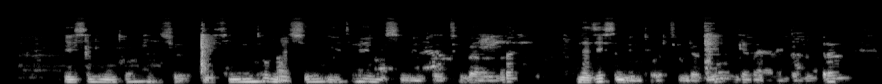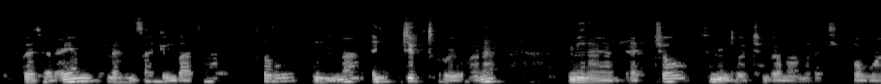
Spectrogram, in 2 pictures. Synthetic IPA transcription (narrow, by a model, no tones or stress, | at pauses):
jɛsɨmːɨnt̪ʰomat͡ʃɪjɛsɨmːɨnt̪ʰomaʃɪnjɛt̪ʰələjajːusɨmːɨnt̪ʰwot͡ʃːɪnbəmamɾət̪ | ɨnːəzːihsɨmːɨnt̪ʰawot͡ʃːɪnd̪əɡmoɡəd̪ajaləjbəmad̪ɾəβ | b̥ət̪ʰələjɪmləhɨnsʼaɡɨmbat̪ʰa | t̪ʼɨɾuɨnːaɨd͡ʒːɪɡ̚t̪ʼɨɾujɛho̞nə | mːinəjalːat͡ʃːɛwsɨmːɨnt̪ʰwot͡ʃːɪnbəmamɾət̪əwːal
